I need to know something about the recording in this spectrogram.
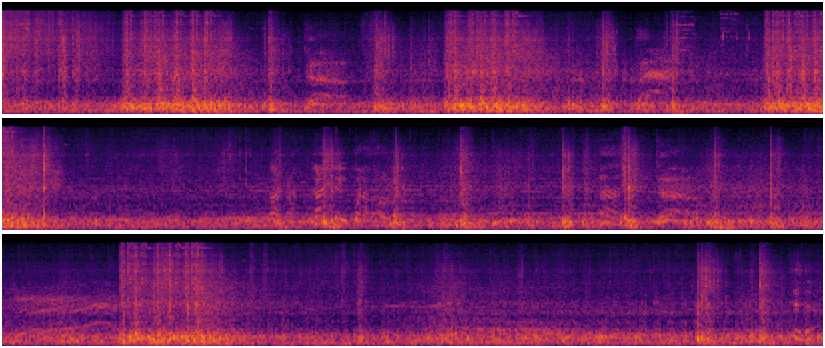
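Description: Heavy punches and kicks land in rapid blows.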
